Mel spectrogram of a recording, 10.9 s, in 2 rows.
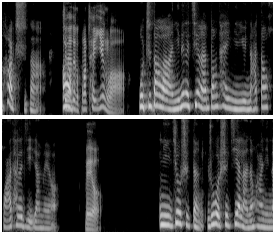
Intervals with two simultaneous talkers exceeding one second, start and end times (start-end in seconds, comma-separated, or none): none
